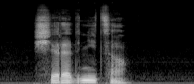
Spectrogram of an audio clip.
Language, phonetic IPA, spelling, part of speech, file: Polish, [ɕrɛdʲˈɲit͡sa], średnica, noun, Pl-średnica.ogg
